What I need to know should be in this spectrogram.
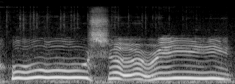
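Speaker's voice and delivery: very high, loud cow cry; frightened cow wailing in the sputtering plane; Cow's voice, alarmed. Acted. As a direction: cow yelping as the plane judders. Cow's catchphrase voice.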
